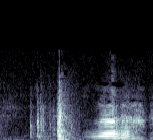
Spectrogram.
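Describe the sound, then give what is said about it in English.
A door being shut against a storm outside: a light click, then a sharper, louder thunk as it closes, followed by a brief trailing sound. “Close the door”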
